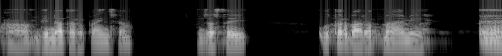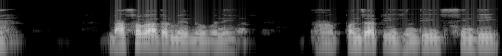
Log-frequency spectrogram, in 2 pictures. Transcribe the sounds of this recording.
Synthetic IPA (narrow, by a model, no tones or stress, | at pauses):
bʱinːʌt̪ɦʌɾupaint͡sʰʌ̃ | d͡zʌst̪ʌj | ut̪ːʌrbʱaɾʌt̪maɦami | bʱasʌkad̪ʌrmaɦernubʱʌne | pʌnd͡zabiɦind̪isind̪ʱi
